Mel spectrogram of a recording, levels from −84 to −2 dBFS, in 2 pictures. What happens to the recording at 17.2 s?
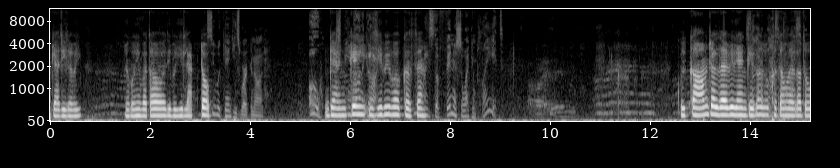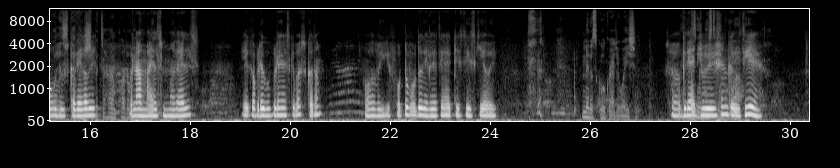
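Nothing goes wrong at 17.2 s; the audio there plays through intact, with no dropout, glitch or distortion.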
